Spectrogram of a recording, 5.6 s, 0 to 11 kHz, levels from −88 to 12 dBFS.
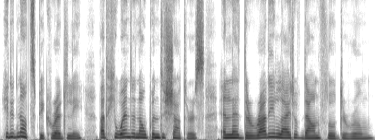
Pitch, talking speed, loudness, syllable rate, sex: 215 Hz, 235 wpm, -16 LUFS, 5.5 syllables/s, female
